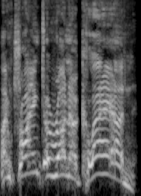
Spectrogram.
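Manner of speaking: very high, loud yell; outraged full-force shout; furious shout. A narrator's reading. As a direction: scream it in fury, drawn out. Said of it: "Splashtail was furious".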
